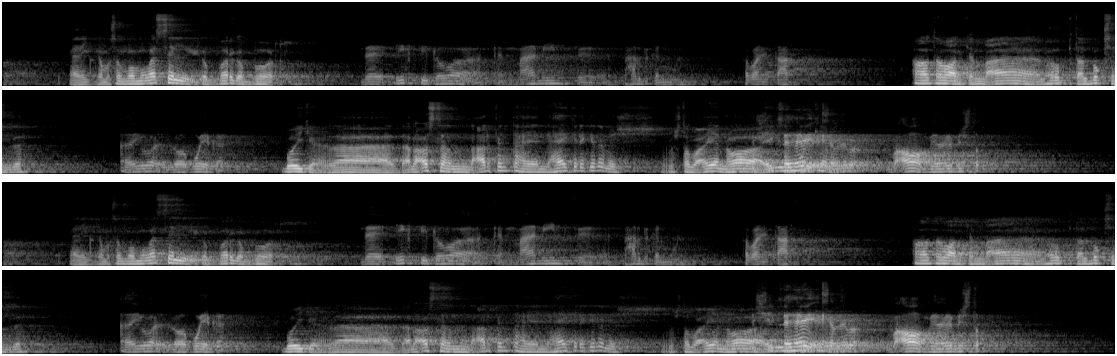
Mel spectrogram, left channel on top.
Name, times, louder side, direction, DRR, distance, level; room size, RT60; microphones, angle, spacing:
voice 1, 0.7-2.8 9.1-11.4 13.9-19.5, left 3 dB, 45° left, 9 dB, 0.6 m, -21 dB
voice 2, 3.6-6.9 7.4-7.9 12.3-13.4 18.8-19.7 20.0-20.9, right 2 dB, 20° right, 7 dB, 1.3 m, -24 dB
24.5 x 19.5 x 7.5 m, 2.5 s
head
